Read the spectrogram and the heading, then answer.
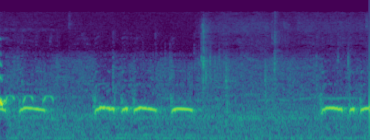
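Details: Zebra dove (perkutut) song used to coax other doves to sing; a few soft, slightly lower drawn-out coos in short clusters with quiet gaps between.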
